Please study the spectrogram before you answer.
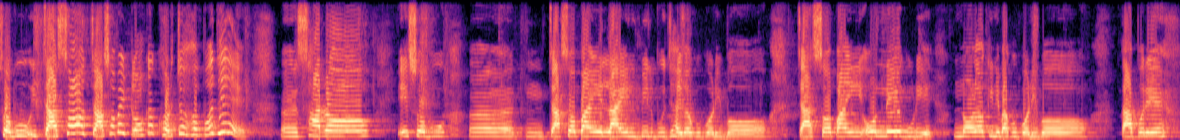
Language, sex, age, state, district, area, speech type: Odia, female, 18-30, Odisha, Balangir, urban, spontaneous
